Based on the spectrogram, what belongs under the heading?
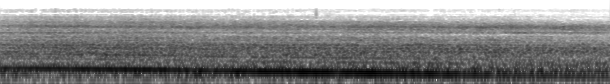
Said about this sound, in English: We'll drive on a little bit and then stop the truck. But keep the motor idling so we can take off in a hurry if anybody comes along.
